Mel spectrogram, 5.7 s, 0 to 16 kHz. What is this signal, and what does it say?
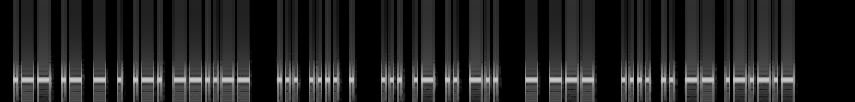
Morse code, heard as a keyed tone, about 44 wpm, 700 Hz. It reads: WATER, SHE SAID TO HIM.
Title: Sentences from Top 800 Words 45wpm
